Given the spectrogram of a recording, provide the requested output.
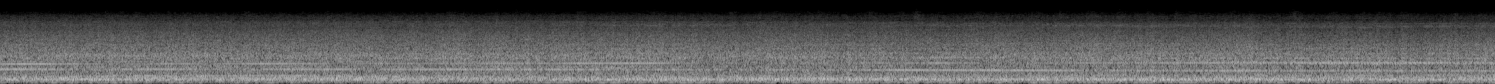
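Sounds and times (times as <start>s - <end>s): loud machinery noise: 0.0s - 14.9s
machinery whining tones: 0.0s - 14.9s.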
